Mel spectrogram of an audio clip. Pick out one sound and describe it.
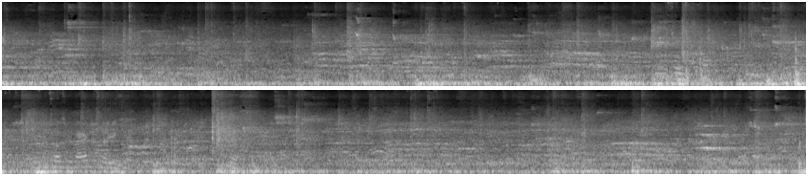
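Volleyballs thump against hands and bounce on a hard floor.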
